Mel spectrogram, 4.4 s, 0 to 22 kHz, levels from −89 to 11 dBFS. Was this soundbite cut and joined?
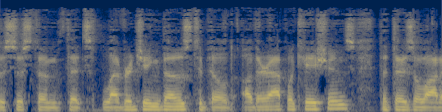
no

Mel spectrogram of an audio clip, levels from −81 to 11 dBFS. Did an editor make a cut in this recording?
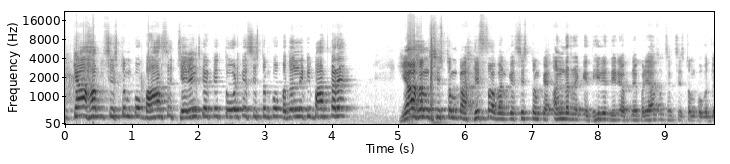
no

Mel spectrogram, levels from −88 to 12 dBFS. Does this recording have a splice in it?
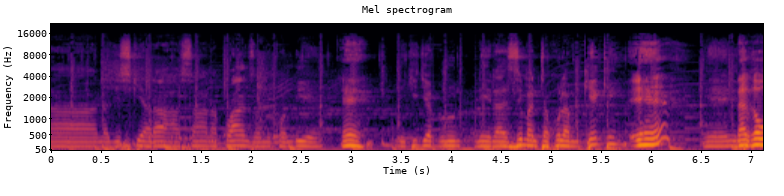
yes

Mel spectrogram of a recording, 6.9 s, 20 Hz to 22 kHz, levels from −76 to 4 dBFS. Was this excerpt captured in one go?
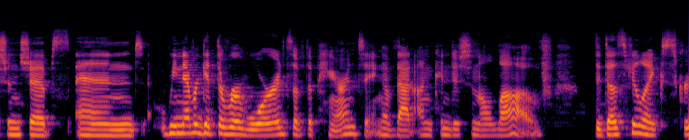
no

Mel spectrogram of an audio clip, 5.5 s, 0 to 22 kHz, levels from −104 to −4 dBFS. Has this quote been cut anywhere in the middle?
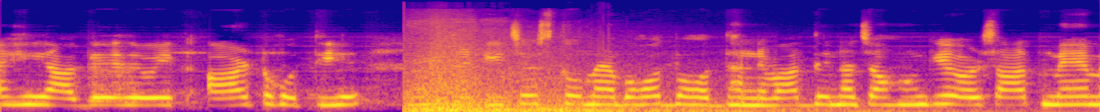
yes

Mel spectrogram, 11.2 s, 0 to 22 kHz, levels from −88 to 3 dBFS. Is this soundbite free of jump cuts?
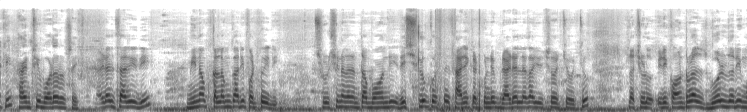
no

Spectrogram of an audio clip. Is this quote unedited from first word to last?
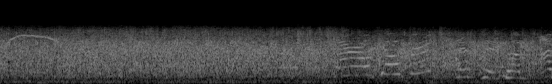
yes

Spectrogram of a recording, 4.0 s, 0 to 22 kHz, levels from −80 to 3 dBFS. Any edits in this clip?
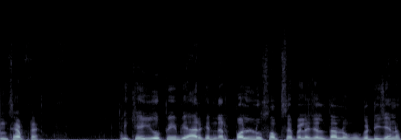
no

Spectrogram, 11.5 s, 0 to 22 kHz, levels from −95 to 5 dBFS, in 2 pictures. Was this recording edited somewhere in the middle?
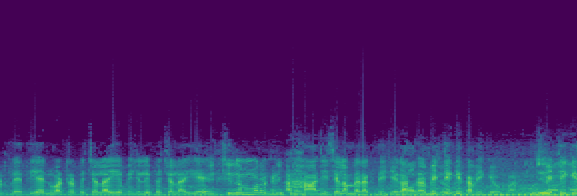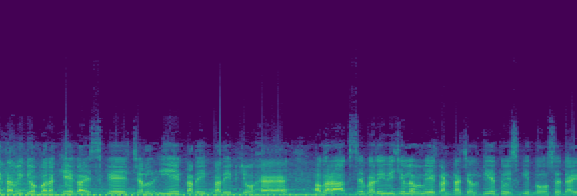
no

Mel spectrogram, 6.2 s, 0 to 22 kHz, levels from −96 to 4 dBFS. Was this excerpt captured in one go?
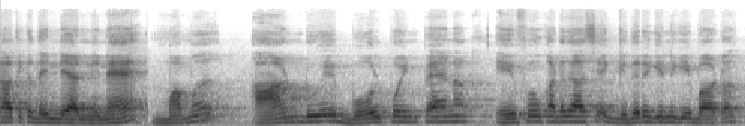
no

